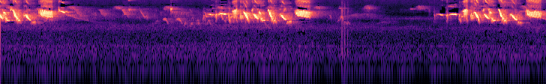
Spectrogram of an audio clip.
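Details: Singing double-collared seedeater giving several fast, high, chattering phrases, each a jumble of sharp notes climbing into a buzzy end, with short pauses between phrases.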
